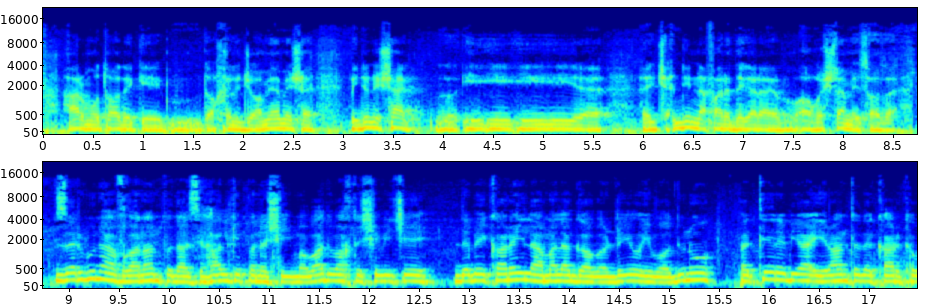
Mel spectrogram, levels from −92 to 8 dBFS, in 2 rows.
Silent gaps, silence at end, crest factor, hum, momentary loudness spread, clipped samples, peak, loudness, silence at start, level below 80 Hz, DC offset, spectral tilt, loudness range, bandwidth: none; 0 s; 16 dB; none; 4 LU; under 0.1%; -12 dBFS; -29 LUFS; 0 s; -42 dBFS; under 0.1%; -6.5 dB/octave; 1 LU; 15 kHz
